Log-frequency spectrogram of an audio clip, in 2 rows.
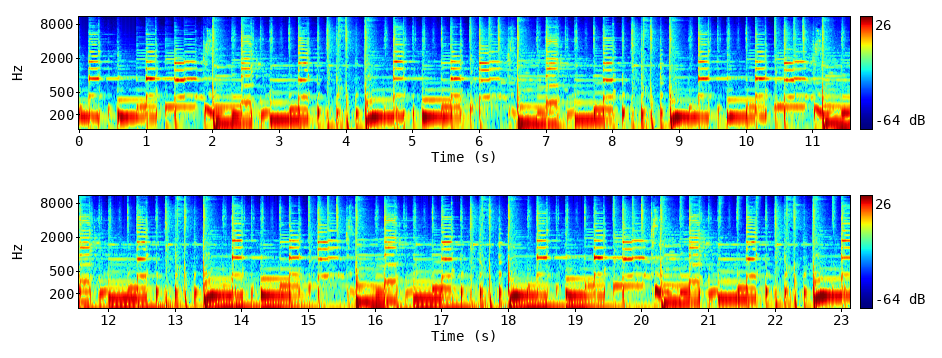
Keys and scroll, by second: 1.2 alt+e, 1.9 space, 3.6 typing, 4.8 typing, 7.3 typing, 11.6-13.0 typing, 14.8-15.8 typing, 14.9 Return, 16.8-18.5 typing, 16.9 Return, 20.8 typing, 22.3 KP_Subtract, 22.4 KP_Decimal, 22.5 KP_3, 22.5 Return.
